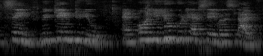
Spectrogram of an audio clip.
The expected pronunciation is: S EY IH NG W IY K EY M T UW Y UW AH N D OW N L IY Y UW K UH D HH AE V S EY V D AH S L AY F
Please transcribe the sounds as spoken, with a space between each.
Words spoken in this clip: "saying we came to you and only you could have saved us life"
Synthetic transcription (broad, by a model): S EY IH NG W IY K EY M T UW Y UW AH N D OW N L IY Y UW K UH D HH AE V S EY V AH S L AY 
